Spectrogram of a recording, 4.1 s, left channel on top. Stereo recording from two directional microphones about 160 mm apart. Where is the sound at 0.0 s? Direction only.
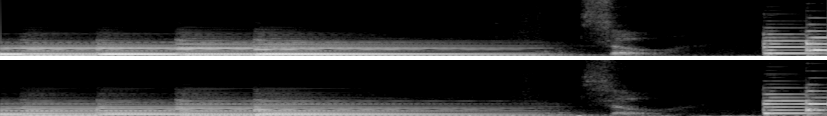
25° right (ahead or behind).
